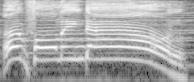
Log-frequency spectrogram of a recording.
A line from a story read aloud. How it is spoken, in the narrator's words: The voice shouted again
